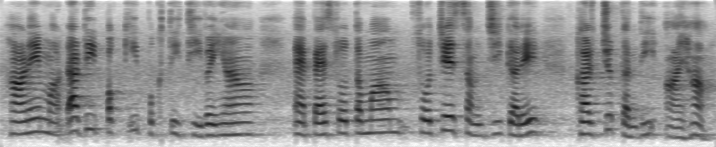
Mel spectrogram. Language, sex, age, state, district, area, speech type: Sindhi, female, 45-60, Maharashtra, Thane, urban, spontaneous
